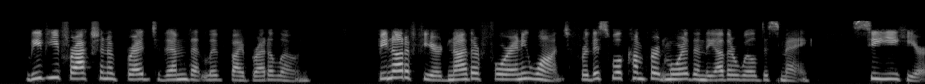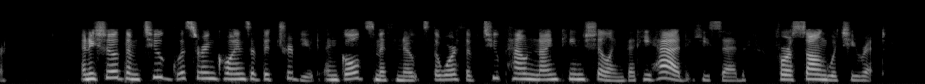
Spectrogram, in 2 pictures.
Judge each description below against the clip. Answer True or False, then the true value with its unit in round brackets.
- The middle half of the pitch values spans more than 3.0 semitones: True (3.8 semitones)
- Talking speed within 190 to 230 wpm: True (200 wpm)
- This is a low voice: False (230 Hz)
